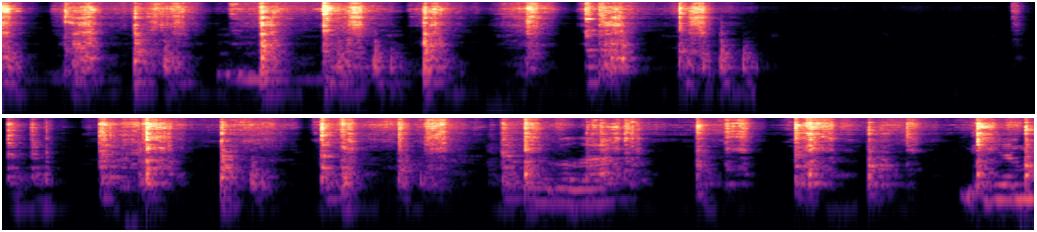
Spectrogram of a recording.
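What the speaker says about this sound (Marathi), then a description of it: "गॅसवर मी दहा दाणे भाजून घेतले बघा" Coriander seeds roast in a pan over a gas flame, with repeated scraping and rattling strokes of a utensil against the pan, pausing for about a second before resuming at a brisk rhythm.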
